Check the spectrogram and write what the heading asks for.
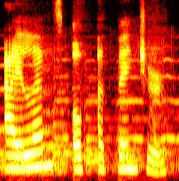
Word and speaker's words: Islands of Adventure: Entonces, el parque del que nos queda pendiente hablar es de Islands of Adventure.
